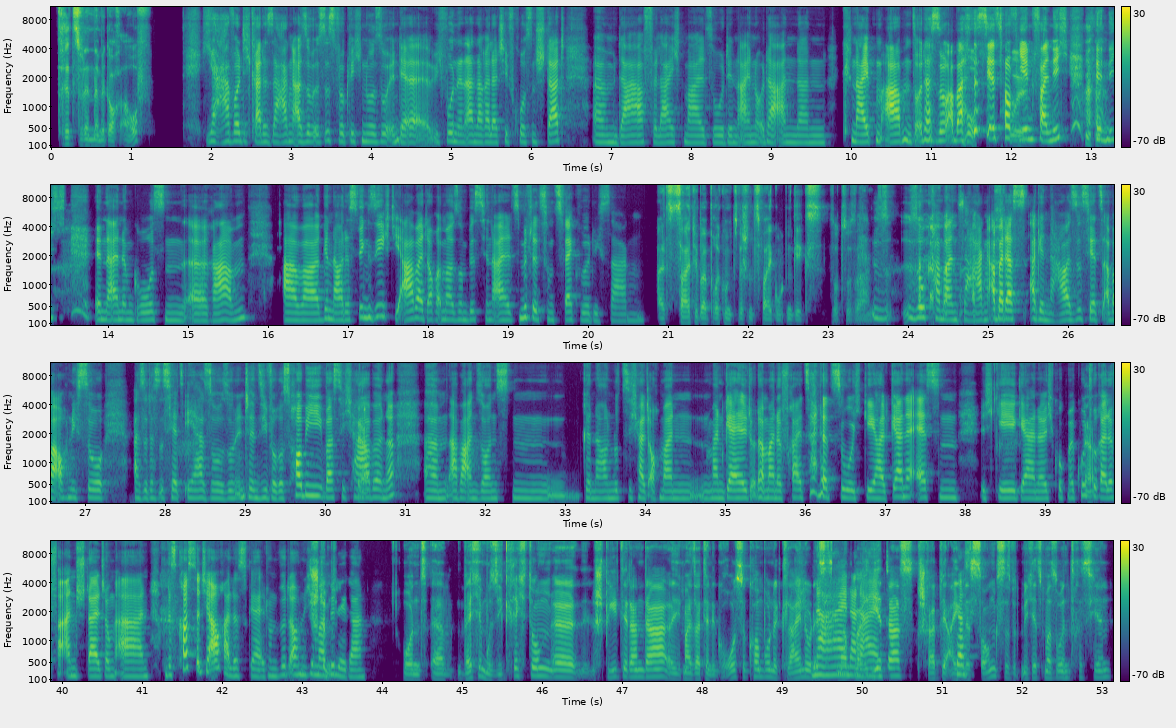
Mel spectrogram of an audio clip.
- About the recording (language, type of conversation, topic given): German, podcast, Wie findest du in deinem Job eine gute Balance zwischen Arbeit und Privatleben?
- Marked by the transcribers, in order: laughing while speaking: "oder so. Aber ist jetzt auf jeden Fall nicht nicht"; laugh; other background noise; laugh; laughing while speaking: "dazu"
